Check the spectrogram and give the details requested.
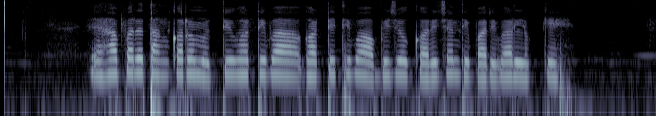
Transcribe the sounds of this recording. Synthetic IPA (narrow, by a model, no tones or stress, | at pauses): eɦapɔɾet̪aŋkɔɾɔmɾut̪juɡʱɔʈibaɡʱɔʈit̪ʰibaɔbʱid͡ʒoɡkɔɾit͡ʃʰɔnt̪ipɔɾibaɾɔloke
